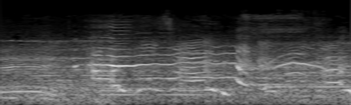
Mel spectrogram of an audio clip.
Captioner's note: squeals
